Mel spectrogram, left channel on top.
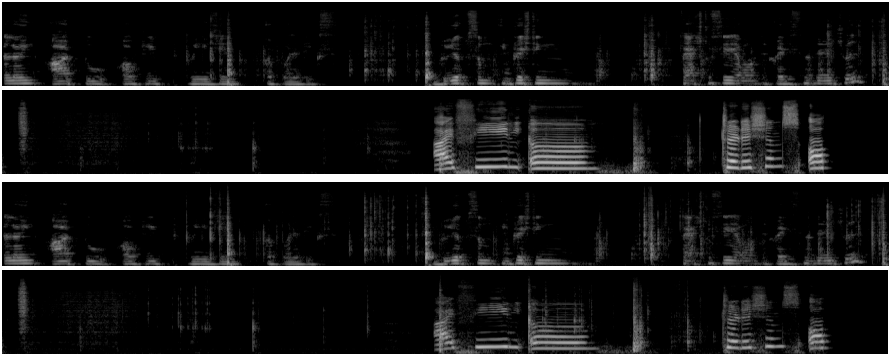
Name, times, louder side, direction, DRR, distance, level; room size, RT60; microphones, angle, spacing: voice 1, 0.0-1.6 1.9-3.3 4.3-5.8 6.8-8.6, left 1 dB, 20° left, 0.7 m, -42 dB
Crack, 1.6-5.3 5.8-9.1 9.6-11.0 11.4-11.5 11.8-12.1 12.4-12.9 13.2-13.3 14.0-16.2, right 2 dB, 40° right, 0.6 m, -43 dB
sound 1, 8.8-14.0, right 2 dB, 20° right, 1.3 m, -54 dB
voice 2, 13.2-14.9 16.1-17.1, left 5 dB, 50° left, 0.4 m, -25 dB
3.0 x 2.0 x 2.2 m
head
